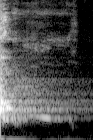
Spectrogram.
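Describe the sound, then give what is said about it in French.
A neighbourhood dog barking at night: one short, faint bark with a sharp onset that trails off over about a second. “Le chien, on va dire, du voisinage.”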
